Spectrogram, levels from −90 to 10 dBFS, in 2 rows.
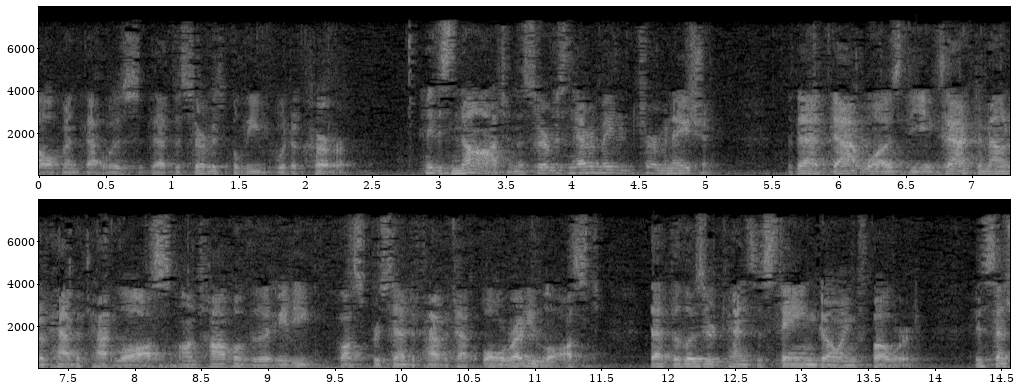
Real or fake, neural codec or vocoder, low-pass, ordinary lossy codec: real; none; 7.2 kHz; AAC, 32 kbps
